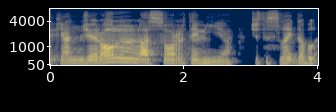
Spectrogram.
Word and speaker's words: sorte: Alright, so you would say Piangerò la sorte mia. Just a slight double L, right? Sorte, open O, rolled R, closed E.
